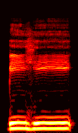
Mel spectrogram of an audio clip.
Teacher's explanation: begitu pula saat wasal saat tersambung Hi tetap dibaca panjang dua harakat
